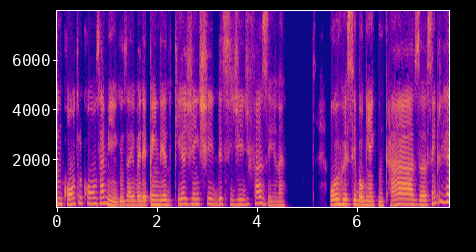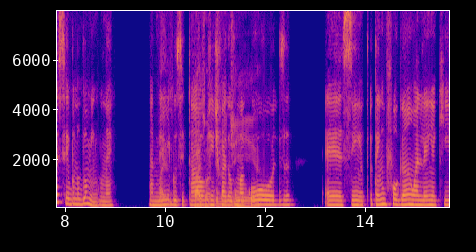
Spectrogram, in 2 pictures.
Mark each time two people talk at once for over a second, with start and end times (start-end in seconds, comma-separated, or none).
9.8-11.9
